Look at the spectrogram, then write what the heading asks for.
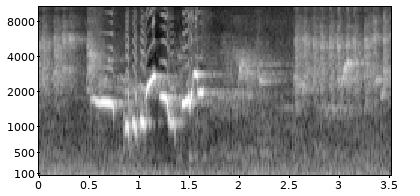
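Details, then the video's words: White-rumped shama provoked into fighting song: a burst of quick jumbled whistles and rattling notes between softer, rougher chattering sounds. "Chòe Lửa Đánh Đuôi Sàn Cầu Kích Lửa Hót Căng. luyện Chòe lửa hót đấu"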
